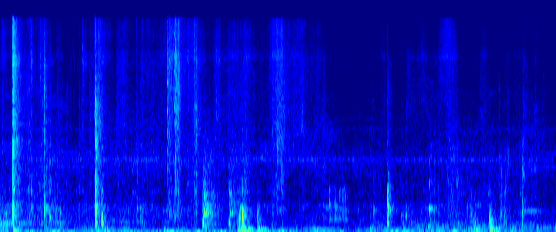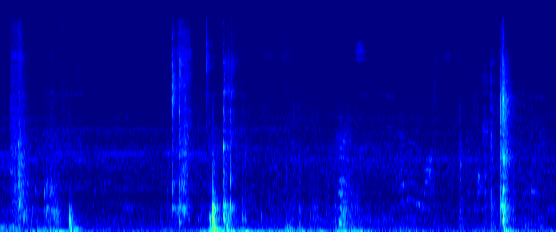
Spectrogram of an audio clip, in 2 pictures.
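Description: Plastic shrink-wrap being torn off a trading-card box and crumpled, heard as scattered crackles and rustles, with the cardboard box handled near the end.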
